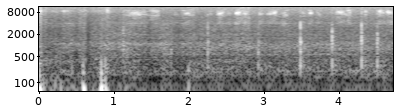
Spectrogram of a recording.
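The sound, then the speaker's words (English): Soft scratchy strokes of writing on a board, many short marks in an uneven rhythm, preceded by a few heavier knocks at the start, faint and alone without talk. “Why did you write that on the board?”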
